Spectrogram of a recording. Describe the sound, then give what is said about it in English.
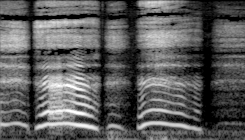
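A voice imitates the heavy, gasping breaths of runners who have just collapsed on the track after a quarter-mile race: two long, strained, voiced pants with shorter breaths around them, loud and alone. “And they're all, like, breathing really hard.”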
